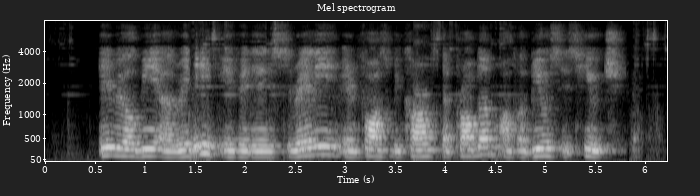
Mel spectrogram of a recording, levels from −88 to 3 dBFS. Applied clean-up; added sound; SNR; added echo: neural separator model SepFormer DNS4.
